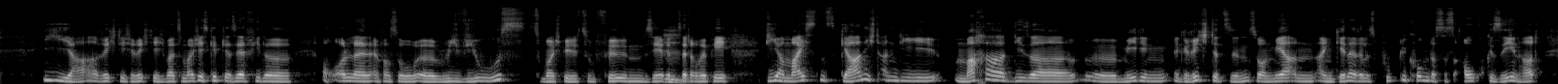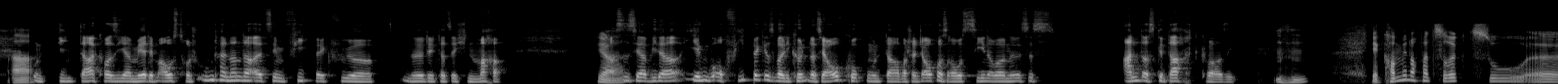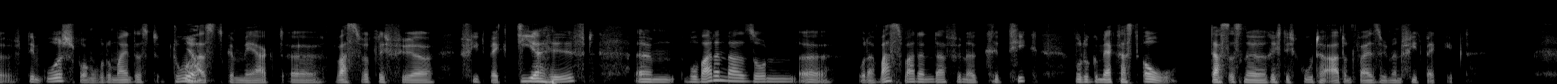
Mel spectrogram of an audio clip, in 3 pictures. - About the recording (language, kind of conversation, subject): German, podcast, Wie gibst du Feedback, das wirklich hilft?
- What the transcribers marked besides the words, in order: stressed: "dir"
